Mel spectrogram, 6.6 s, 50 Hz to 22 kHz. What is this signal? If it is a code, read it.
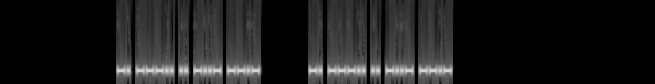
Morse code, heard as a keyed tone, about 50 wpm, 700 Hz. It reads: N8IXQ N8IXQ
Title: USA Call Signs - 5 Characters - Repeated 2x - 50wpm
